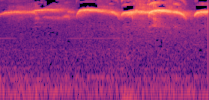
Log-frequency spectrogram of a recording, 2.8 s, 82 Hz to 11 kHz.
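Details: Common swifts screaming over a street in Beek Ubbergen, the Netherlands, on 22 July 2012, two nesting pairs in screaming parties; high shrill buzzy screams, overlapping and sustained, rising in intensity toward the end.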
